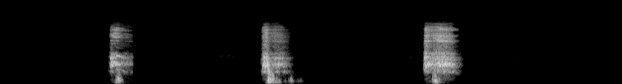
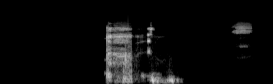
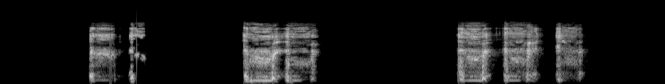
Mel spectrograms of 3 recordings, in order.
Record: {"exhalation_length": "6.2 s", "exhalation_amplitude": 28420, "exhalation_signal_mean_std_ratio": 0.26, "cough_length": "2.7 s", "cough_amplitude": 29716, "cough_signal_mean_std_ratio": 0.33, "three_cough_length": "6.7 s", "three_cough_amplitude": 32768, "three_cough_signal_mean_std_ratio": 0.41, "survey_phase": "beta (2021-08-13 to 2022-03-07)", "age": "18-44", "gender": "Male", "wearing_mask": "No", "symptom_cough_any": true, "symptom_runny_or_blocked_nose": true, "symptom_fatigue": true, "symptom_change_to_sense_of_smell_or_taste": true, "symptom_other": true, "symptom_onset": "4 days", "smoker_status": "Never smoked", "respiratory_condition_asthma": false, "respiratory_condition_other": false, "recruitment_source": "Test and Trace", "submission_delay": "2 days", "covid_test_result": "Positive", "covid_test_method": "RT-qPCR", "covid_ct_value": 19.0, "covid_ct_gene": "ORF1ab gene", "covid_ct_mean": 19.3, "covid_viral_load": "480000 copies/ml", "covid_viral_load_category": "Low viral load (10K-1M copies/ml)"}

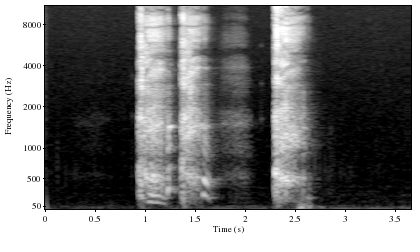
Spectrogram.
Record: {"three_cough_length": "3.7 s", "three_cough_amplitude": 8989, "three_cough_signal_mean_std_ratio": 0.39, "survey_phase": "beta (2021-08-13 to 2022-03-07)", "age": "18-44", "gender": "Female", "wearing_mask": "No", "symptom_cough_any": true, "symptom_new_continuous_cough": true, "symptom_runny_or_blocked_nose": true, "symptom_fatigue": true, "symptom_headache": true, "symptom_onset": "6 days", "smoker_status": "Never smoked", "respiratory_condition_asthma": true, "respiratory_condition_other": false, "recruitment_source": "REACT", "submission_delay": "1 day", "covid_test_result": "Negative", "covid_test_method": "RT-qPCR", "influenza_a_test_result": "Negative", "influenza_b_test_result": "Negative"}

